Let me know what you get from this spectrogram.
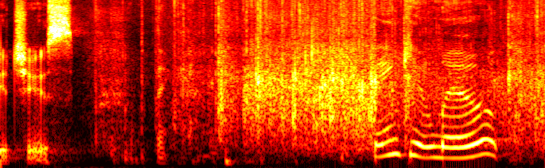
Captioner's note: applause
